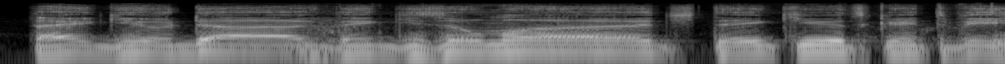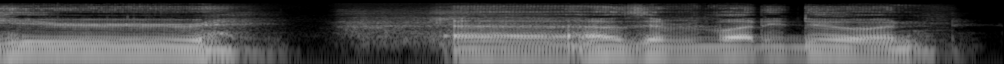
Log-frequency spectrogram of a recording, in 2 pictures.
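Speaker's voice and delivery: put-on smoker's character voice. Guest greets the podcast host after being welcomed back: smoking guy voice. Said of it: "That's my smoking guy voice".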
